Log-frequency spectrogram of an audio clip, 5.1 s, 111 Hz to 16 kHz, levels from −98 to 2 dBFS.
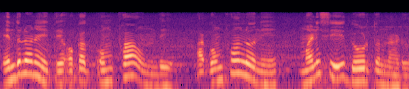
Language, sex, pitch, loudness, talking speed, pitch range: Telugu, male, 165 Hz, -17 LUFS, 105 wpm, 140-205 Hz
